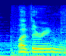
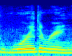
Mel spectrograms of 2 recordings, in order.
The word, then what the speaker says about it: Weathering: What was so funny about Weathering Waves is they kept pronouncing it as Withering Waves. Like Withering, but it's weathering, right? because there's no R after the U.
